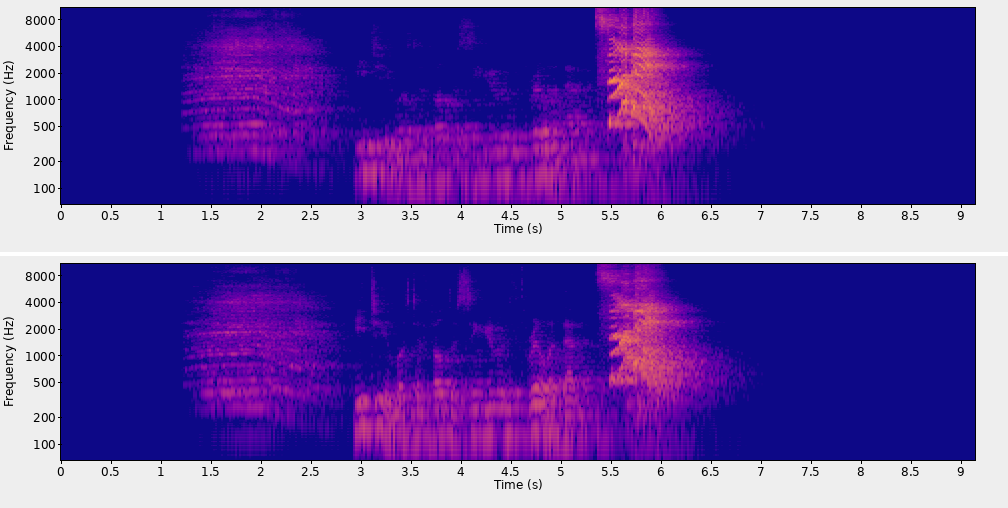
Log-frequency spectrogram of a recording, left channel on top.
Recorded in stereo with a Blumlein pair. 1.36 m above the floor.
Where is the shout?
45° left, 1.4 m.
